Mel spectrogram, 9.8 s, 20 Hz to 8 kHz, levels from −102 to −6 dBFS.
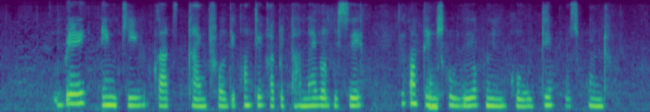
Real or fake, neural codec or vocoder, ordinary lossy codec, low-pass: fake; codec, 44.1 kHz, 3.4 kbps, Pupu-Codec; Opus, 16 kbps; 7.2 kHz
